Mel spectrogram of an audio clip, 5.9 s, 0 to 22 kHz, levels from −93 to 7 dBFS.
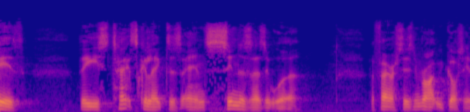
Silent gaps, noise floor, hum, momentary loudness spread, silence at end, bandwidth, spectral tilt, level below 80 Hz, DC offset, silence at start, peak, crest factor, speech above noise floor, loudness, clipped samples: none; -66 dBFS; none; 7 LU; 0 s; 10.5 kHz; -4 dB/octave; -70 dBFS; under 0.1%; 0 s; -16 dBFS; 20 dB; 31 dB; -35 LUFS; under 0.1%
